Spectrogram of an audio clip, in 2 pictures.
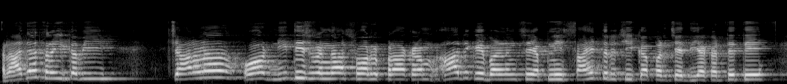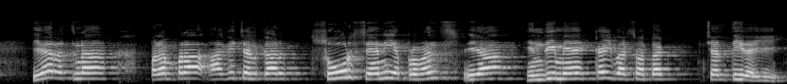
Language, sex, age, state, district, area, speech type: Hindi, male, 18-30, Madhya Pradesh, Gwalior, urban, spontaneous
